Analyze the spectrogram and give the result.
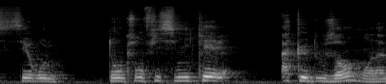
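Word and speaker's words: Mikkel: Il recherche son fils Michael, je crois que ça se prononce vraiment Michael en plus, on va pas se mytho. M-I-2-K-E-L, Michael, quelque part.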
